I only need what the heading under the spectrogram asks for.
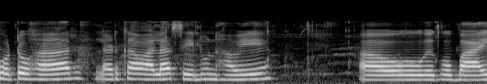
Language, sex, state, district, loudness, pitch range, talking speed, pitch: Chhattisgarhi, female, Chhattisgarh, Raigarh, -14 LUFS, 220-255 Hz, 125 wpm, 235 Hz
